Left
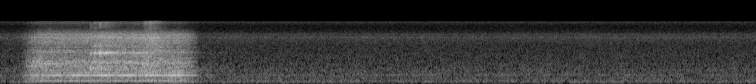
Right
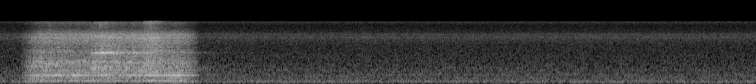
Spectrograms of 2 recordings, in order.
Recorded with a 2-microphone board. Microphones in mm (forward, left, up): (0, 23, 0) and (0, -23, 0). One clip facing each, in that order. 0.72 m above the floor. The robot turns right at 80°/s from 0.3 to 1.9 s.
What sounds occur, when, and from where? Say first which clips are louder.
0.9 s a clink: left 2 dB; 45° left (ahead or behind), 3 m; by 1.4 s centre (ahead or behind), 3 m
